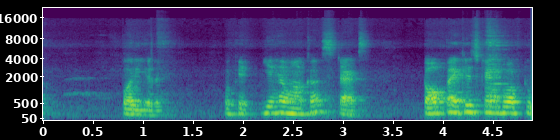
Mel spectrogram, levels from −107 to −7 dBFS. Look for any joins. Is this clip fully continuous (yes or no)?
yes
